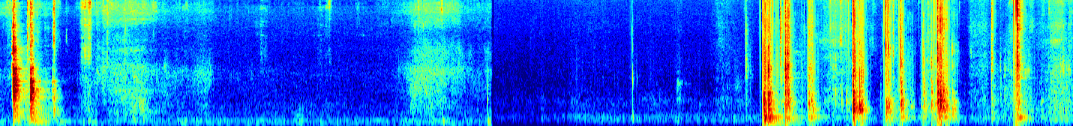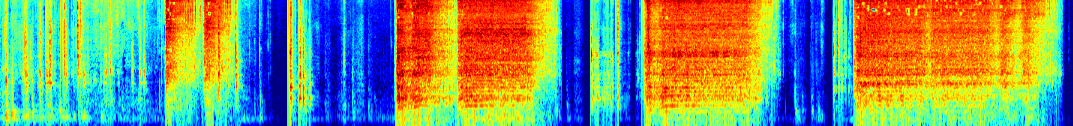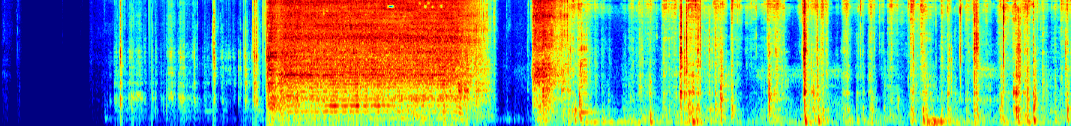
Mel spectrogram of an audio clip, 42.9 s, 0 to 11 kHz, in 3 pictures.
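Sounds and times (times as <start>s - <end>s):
electric ratchet running: 16.5s - 17.5s, 19.6s - 21.8s, 22.9s - 24.7s, 25.7s - 28.5s, 32.2s - 36.3s.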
